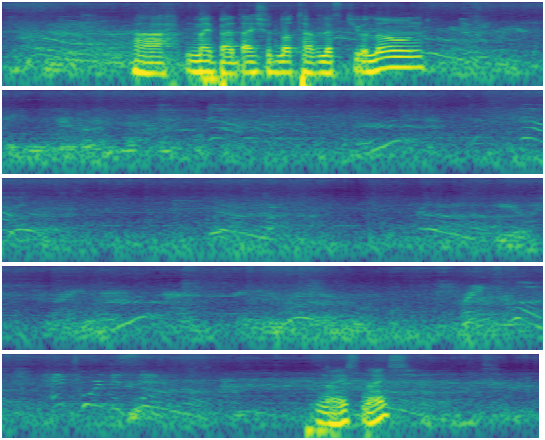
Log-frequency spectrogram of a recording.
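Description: Loud magical blasts burst out in quick succession.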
